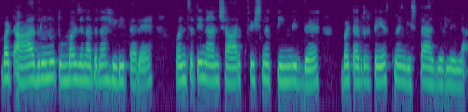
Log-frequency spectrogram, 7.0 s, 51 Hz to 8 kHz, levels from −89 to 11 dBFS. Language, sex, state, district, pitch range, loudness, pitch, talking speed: Kannada, female, Karnataka, Shimoga, 200-220 Hz, -24 LUFS, 210 Hz, 155 wpm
